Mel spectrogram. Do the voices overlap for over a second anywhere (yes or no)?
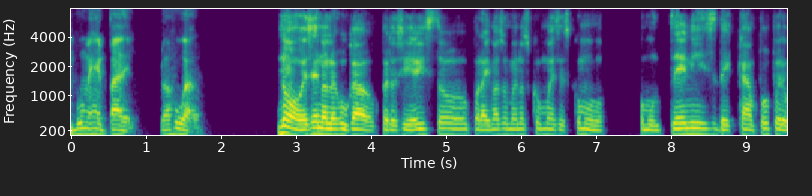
no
